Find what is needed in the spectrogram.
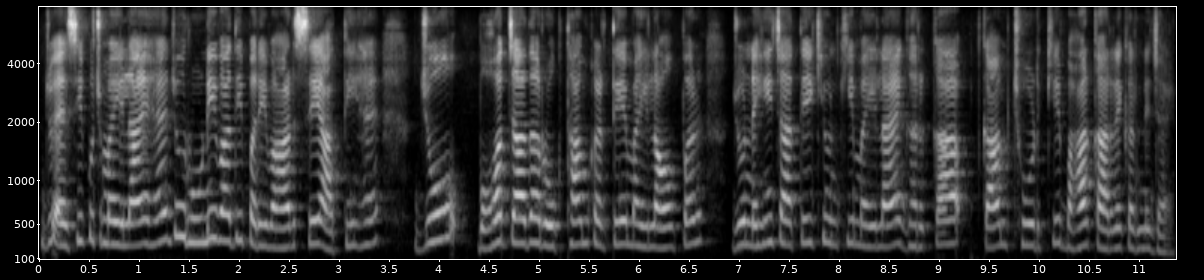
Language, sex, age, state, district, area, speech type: Hindi, female, 18-30, Rajasthan, Jaipur, urban, spontaneous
